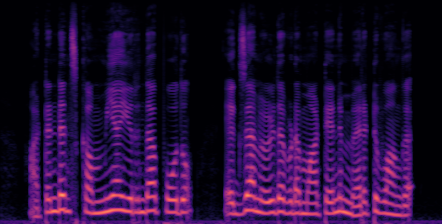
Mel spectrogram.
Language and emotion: Tamil, sad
